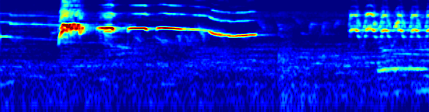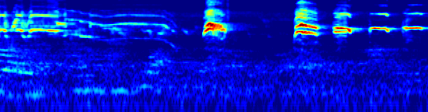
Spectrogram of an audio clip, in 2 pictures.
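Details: Champion Oriental magpie-robin, poci type, singing in ngeplong style: sweeping falling whistles, a fast series of clipped repeated notes about four per second, then further loud high chips and whistles.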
